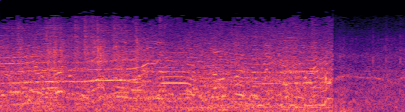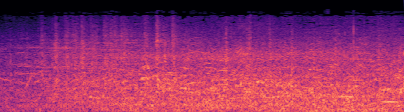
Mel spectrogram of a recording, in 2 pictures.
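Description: Crowd chatter that cuts off suddenly about three seconds in. It is followed by a rumble that grows steadily louder, with clicks: a wooden roller coaster train rolling along its track, with voices.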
